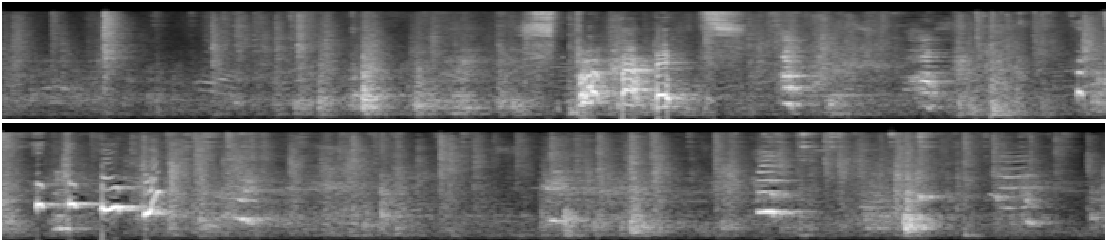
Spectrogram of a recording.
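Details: Pet dog worked up with excitement over a cat toy indoors in a small room, giving high, thin whimpers and whines in short bursts, with a person talking and laughing over it.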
